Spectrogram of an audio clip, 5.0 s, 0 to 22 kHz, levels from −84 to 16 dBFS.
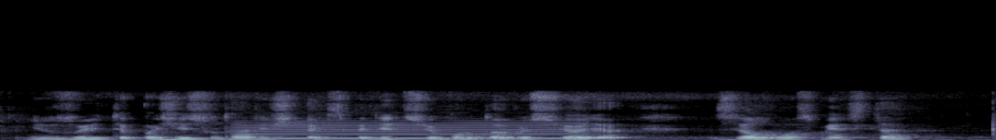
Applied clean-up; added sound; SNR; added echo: none; Wind instrument, woodwind instrument; 10 dB; reverberation time 1.3 s.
